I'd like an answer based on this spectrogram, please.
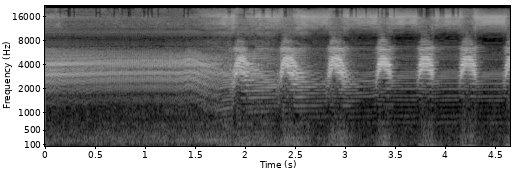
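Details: Robust cicada calling, welcomed back this summer: an even, shrill buzz gives way to eight strong rhythmic pulses, roughly two per second, riding on a continuous high-pitched drone.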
